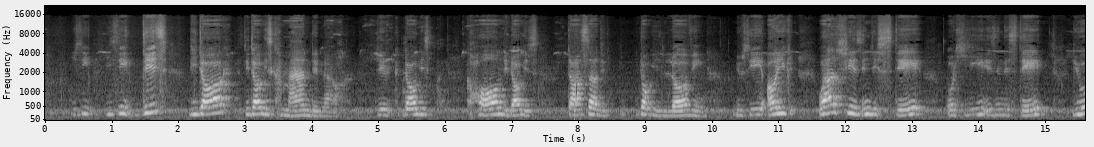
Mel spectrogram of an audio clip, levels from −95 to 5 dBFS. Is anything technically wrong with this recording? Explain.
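Yes. From 7.93 to 8.02 s a corrupt frame was decoded: about five damaged frames played with misread codes, giving an error burst peaking around -10 dBFS, a bright smear on a spectrogram.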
